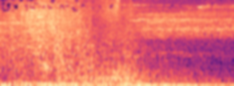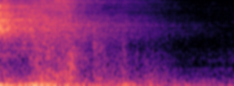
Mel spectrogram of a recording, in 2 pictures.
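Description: A triumphant game fanfare swells loudly and fades away.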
